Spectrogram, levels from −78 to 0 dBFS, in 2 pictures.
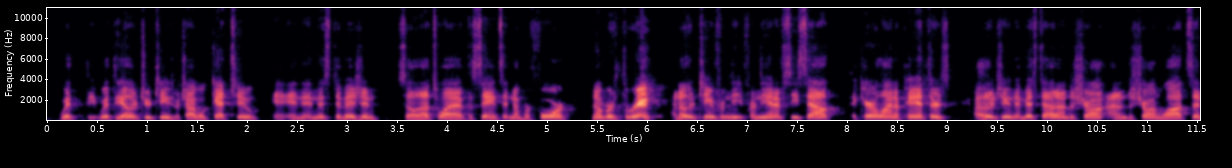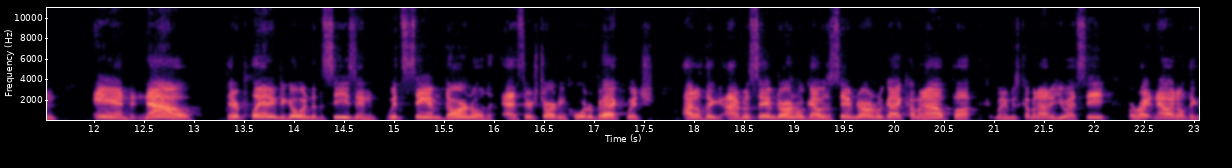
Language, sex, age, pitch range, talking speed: English, male, 30-49, 130-155 Hz, 250 wpm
